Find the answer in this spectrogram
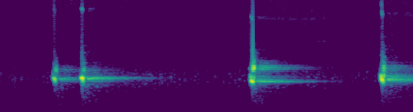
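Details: Crossbill in a pine grove behind a primary school on Hegura Island, Japan, coming to drink: sharp, high chip notes, a quick pair then two single calls spaced over a second apart, each with a short trailing tail; otherwise silent.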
